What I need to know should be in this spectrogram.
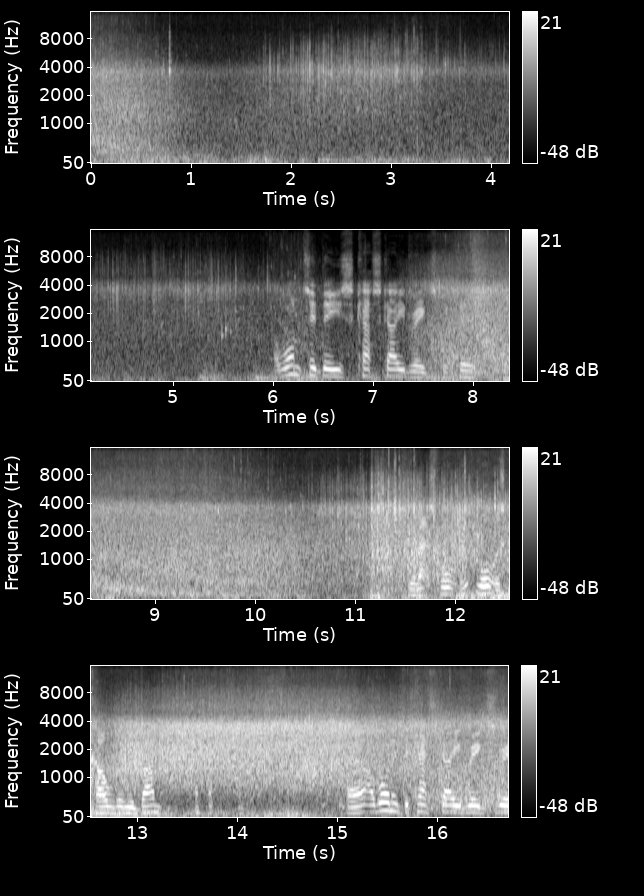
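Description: Small waves wash gently onto a pebble shore.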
